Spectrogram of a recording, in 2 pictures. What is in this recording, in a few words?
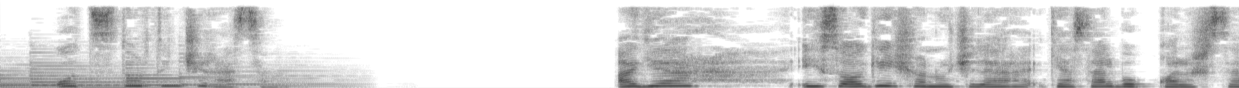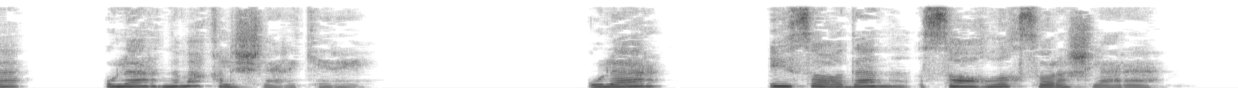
good news female uzbek northern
